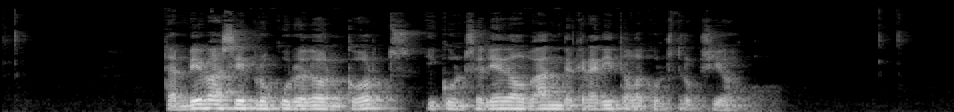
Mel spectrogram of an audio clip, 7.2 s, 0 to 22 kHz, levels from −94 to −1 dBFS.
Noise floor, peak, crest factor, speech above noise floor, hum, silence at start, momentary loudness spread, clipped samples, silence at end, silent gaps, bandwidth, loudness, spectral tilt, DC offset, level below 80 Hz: -82 dBFS; -2 dBFS; 18 dB; 64 dB; none; 1.25 s; 16 LU; under 0.1%; 1.55 s; none; 7.8 kHz; -19 LUFS; -8.5 dB/octave; under 0.1%; -52 dBFS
